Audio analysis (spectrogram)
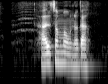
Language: Nepali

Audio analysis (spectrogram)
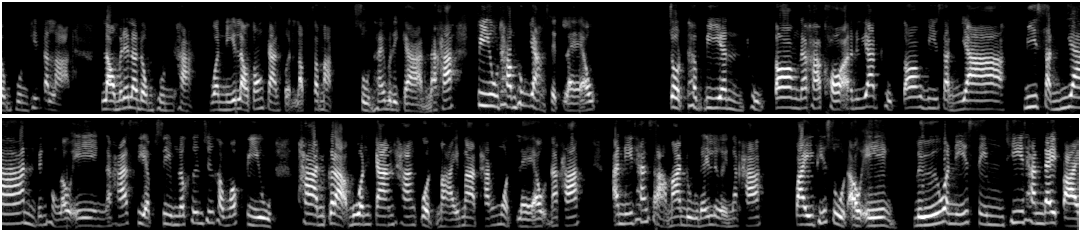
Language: Thai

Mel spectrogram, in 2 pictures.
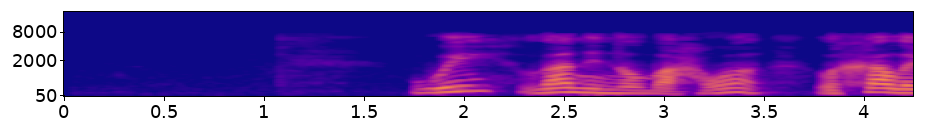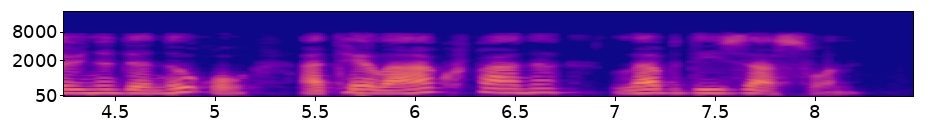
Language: Abkhazian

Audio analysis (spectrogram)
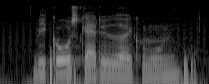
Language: Danish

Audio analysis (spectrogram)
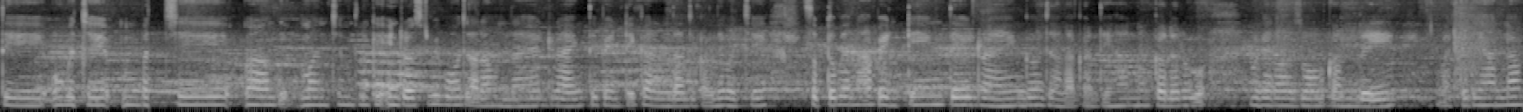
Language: Punjabi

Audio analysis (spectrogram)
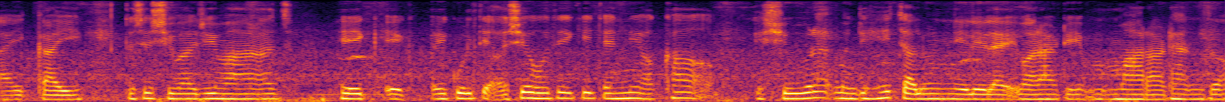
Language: Marathi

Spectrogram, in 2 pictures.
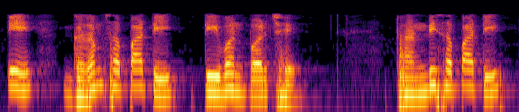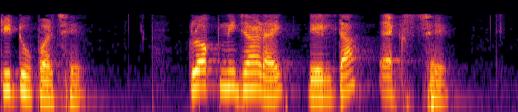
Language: Gujarati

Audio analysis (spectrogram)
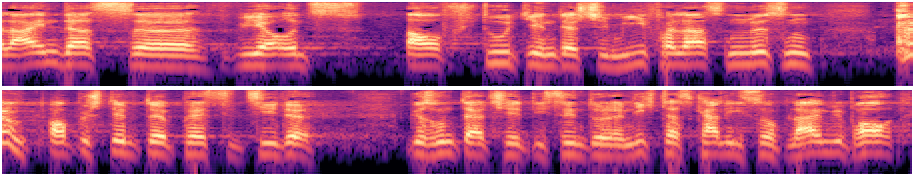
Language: German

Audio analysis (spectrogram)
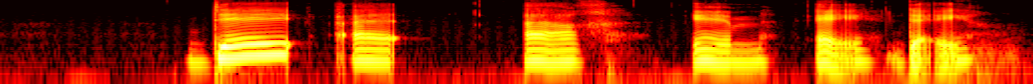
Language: Swedish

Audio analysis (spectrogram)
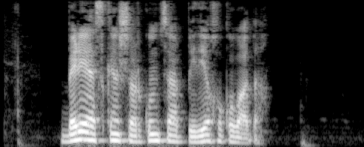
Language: Basque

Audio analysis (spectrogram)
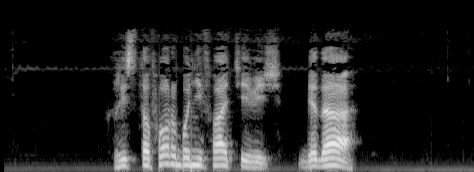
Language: Mari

